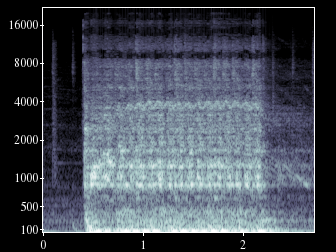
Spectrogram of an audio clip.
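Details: Drag race car with a Powermaster Ultra High Speed starter replacing a slow-cranking one: about two seconds of heavy, labouring starter whir, barely faster than before and drawing less power; owner suspects a bad battery or a need for 24 volts.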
